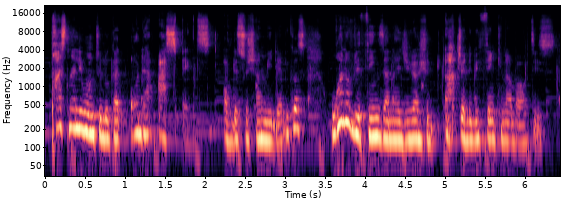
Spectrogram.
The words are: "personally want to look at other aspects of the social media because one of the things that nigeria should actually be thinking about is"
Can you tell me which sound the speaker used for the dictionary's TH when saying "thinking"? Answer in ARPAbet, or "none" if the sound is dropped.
TH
